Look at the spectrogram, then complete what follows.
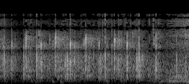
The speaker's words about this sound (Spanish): Dale otro aplauso al Señor. Aleluya.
